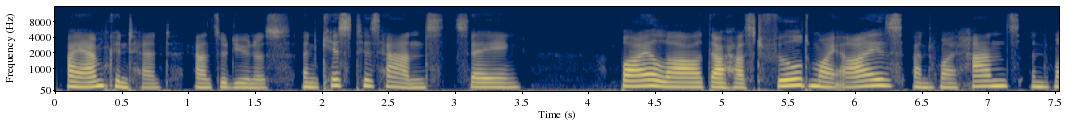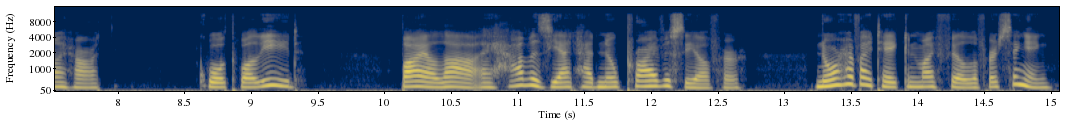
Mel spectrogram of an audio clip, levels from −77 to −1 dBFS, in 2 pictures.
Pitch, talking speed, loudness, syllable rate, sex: 210 Hz, 180 wpm, -18 LUFS, 4.9 syllables/s, female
